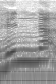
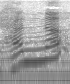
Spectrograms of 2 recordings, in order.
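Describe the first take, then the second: First: The first vowel is an 'i' sound. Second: The first vowel is an 'a' sound. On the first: "هن بالكسر" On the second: "هن بالفتح"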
